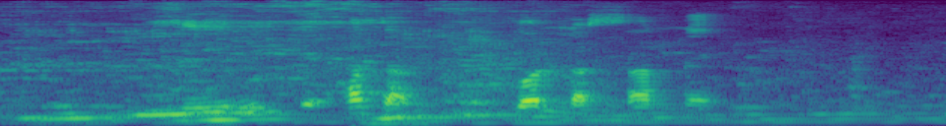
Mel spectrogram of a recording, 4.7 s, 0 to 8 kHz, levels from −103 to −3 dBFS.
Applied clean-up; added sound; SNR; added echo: classical method log-MMSE.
